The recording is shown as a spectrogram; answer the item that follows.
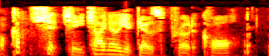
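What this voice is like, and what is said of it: Put-on British accent, female character. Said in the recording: “Were you worried I wasn't going to do a British accent ... She's from a different part of England.”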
